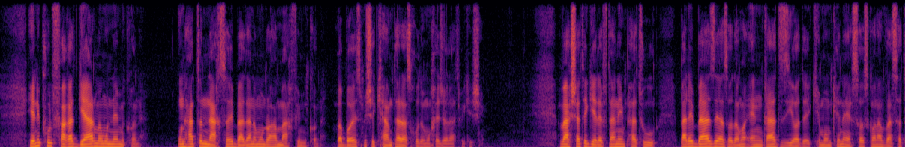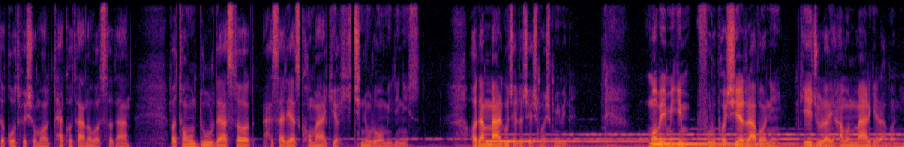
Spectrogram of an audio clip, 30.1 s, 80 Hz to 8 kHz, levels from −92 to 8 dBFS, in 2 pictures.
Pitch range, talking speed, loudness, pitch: 95-125 Hz, 145 wpm, -26 LUFS, 105 Hz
